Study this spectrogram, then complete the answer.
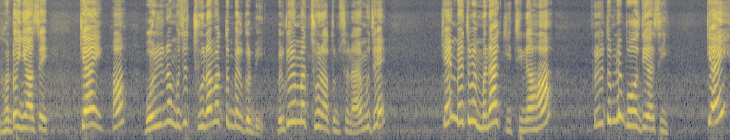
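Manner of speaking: loud, indignant outburst; angry Tisha. Acted. Tisha scolds Shanaya for touching her, angrily.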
